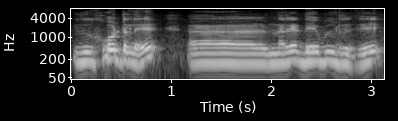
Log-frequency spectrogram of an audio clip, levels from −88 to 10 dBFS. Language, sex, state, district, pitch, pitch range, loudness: Tamil, male, Tamil Nadu, Kanyakumari, 155 Hz, 150-170 Hz, -17 LUFS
